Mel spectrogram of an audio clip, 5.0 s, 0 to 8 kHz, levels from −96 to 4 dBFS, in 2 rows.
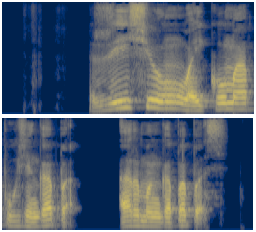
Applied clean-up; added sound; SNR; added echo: none; none; none; none.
